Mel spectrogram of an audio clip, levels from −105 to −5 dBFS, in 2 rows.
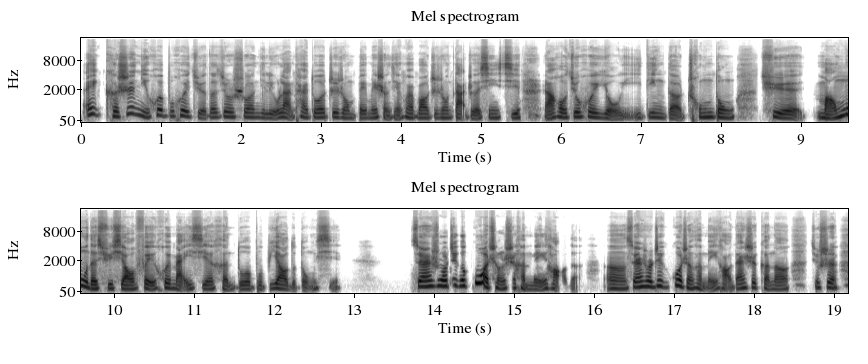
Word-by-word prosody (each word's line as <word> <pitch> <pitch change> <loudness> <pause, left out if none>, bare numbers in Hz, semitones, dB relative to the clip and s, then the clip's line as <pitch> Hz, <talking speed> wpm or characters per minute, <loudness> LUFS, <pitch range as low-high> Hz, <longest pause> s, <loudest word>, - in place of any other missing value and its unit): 哎， 275 +3 0
可 205 - -1
是 310 +11 0
你 235 -9 -4
会 215 +9 +1
不 210 -3 -7
会 220 -2 0
觉 155 -7 -6
得 175 +3 -4
就 190 +1 -3
是 180 - -4
说 175 -1 -1
你 165 -1 -9
浏 150 +1 -3
览 170 -2 0
太 175 -4 -5
多 170 +1 -1
这 175 -1 -4
种 150 -3 -5
北 150 - -4
美 155 +1 -5
省 - - -3
钱 - - -7
快 160 -4 -2
报 150 -1 0
这 150 0 -8
种 150 -1 -5
打 155 - +1
折 - - -3
信 150 0 -4
息， 155 -2 -2 0.3
然 - - +3
后 175 -3 +2
就 180 +2 0
会 180 -3 -1
有 130 -7 -2
一 150 - -12
定 165 -2 -6
的 - - -1
冲 175 0 -3
动， 155 -2 +1 0.3
去 150 -7 0
盲 140 -3 +3
目 230 - +4
地 155 - +6
去 160 0 -1
消 145 -2 +4
费， 165 -4 +1
会 180 +4 -1
买 145 -3 +1
一 - - -4
些 150 -3 -2
很 135 -4 -4
多 145 0 -2
不 140 -1 -9
必 165 - -10
要 155 -5 +5
的 - - -10
东 170 - -9
西？ 180 - -7 0.9
虽 235 - +4
然 235 +1 +7
说 250 0 +6
这 285 - -1
个 255 0 +5
过 375 +10 +9
程 170 -6 0
是 175 - -2
很 185 - -2
美 135 +4 -3
好 170 -1 0
的 - - -14 0.4
呃， 160 -2 0
虽 205 +5 0
然 215 - +6
说 230 -1 +5
这 255 +2 +2
个 200 - -13
过 265 +5 +5
程 180 -8 +1
很 175 - -3
美 - - -5
好 - - -1
但 170 +2 -1
是 195 0 -1
可 - - -3
能， 140 +1 -2 0.3
就 195 - -6
是， 190 -1 +1
170 Hz, 280 characters per minute, -22 LUFS, 150-195 Hz, 0.9 s, 过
